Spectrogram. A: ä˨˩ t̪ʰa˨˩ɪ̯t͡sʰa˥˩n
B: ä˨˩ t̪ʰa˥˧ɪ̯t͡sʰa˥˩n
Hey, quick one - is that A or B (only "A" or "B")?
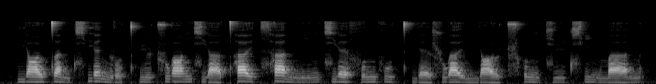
B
